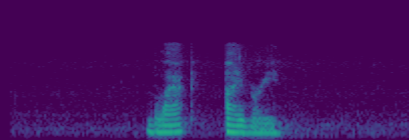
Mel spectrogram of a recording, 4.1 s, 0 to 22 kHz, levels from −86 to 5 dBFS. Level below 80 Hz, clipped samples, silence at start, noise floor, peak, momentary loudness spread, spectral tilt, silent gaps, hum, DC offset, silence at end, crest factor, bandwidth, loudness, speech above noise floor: -74 dBFS; under 0.1%; 1.45 s; -68 dBFS; -16 dBFS; 13 LU; -6.5 dB/octave; none; none; under 0.1%; 1.25 s; 24 dB; 7.4 kHz; -36 LUFS; 34 dB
